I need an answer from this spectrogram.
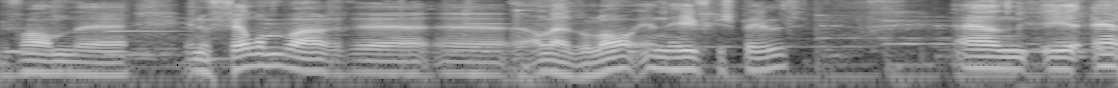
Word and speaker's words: Alain Delon: in een film waar Alain Delon in heeft gespeeld. En We zitten in de dag van de uitspraak. Alain Delon, in het Engels is Alan Delon.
